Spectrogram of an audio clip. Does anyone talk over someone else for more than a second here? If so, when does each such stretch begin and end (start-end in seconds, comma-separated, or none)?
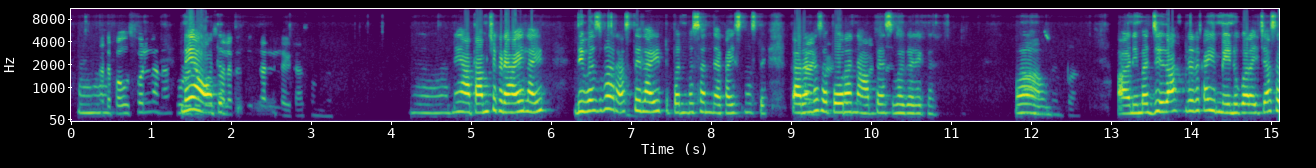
9.2-10.5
